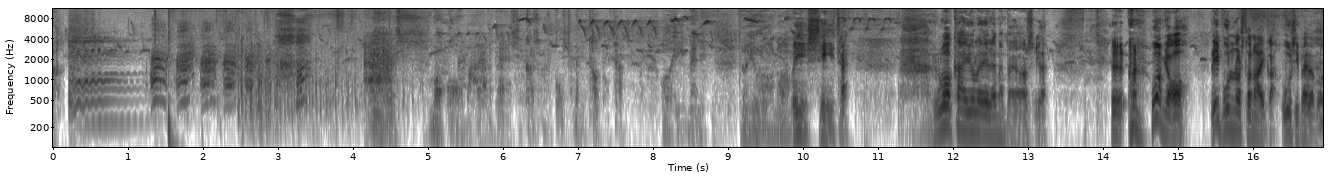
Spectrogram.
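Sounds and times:
several ducks quacking and honking: 0.0 - 7.6
speech: 9.8 - 10.7, 11.7 - 16.9.

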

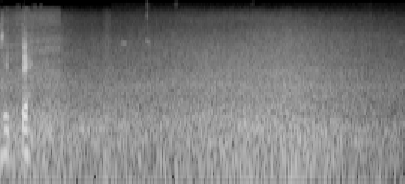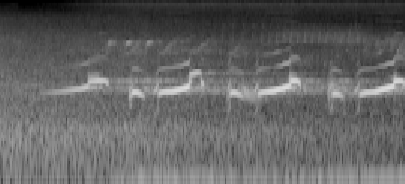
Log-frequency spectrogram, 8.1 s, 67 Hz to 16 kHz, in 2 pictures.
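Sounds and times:
speech: 0.0 - 0.5
rushing water of a small waterfall and rapids: 0.0 - 7.4
rhythmic repeated whistling chirps: 4.5 - 8.0.

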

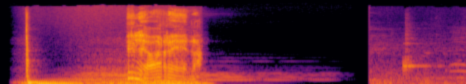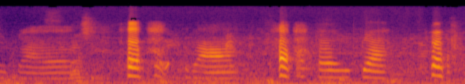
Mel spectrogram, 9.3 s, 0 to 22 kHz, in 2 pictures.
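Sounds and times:
speech: 1.2 - 2.1
baby babbling and squealing among travelling passengers: 4.6 - 9.2.

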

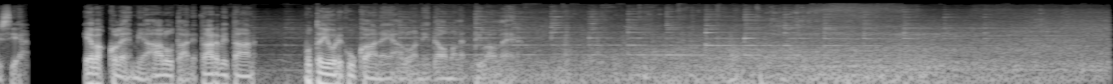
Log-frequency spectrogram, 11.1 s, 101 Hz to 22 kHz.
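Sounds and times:
speech: 0.0 - 5.4
train rumbling along the tracks: 2.4 - 11.1.

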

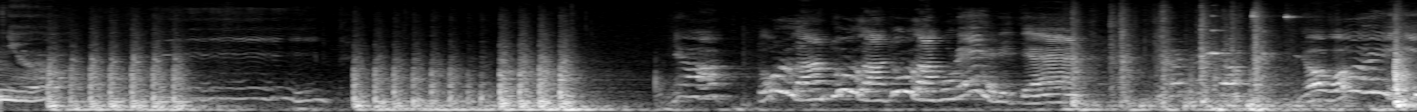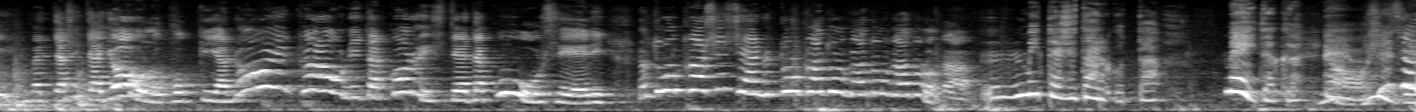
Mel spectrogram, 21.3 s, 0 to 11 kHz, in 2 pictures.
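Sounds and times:
knocking on a door: 0.3 - 1.8, 2.6 - 5.2, 7.9 - 12.0
speech: 6.6 - 8.2, 9.3 - 21.2.

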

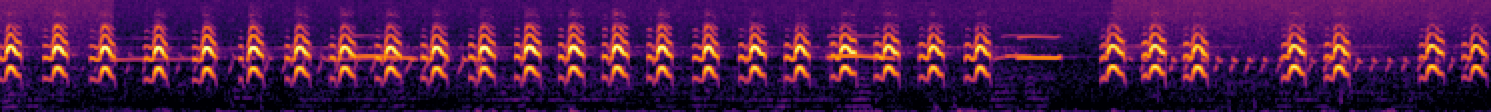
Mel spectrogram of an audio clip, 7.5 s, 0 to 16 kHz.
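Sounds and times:
black-tailed godwit males calling: 0.0 - 7.4.

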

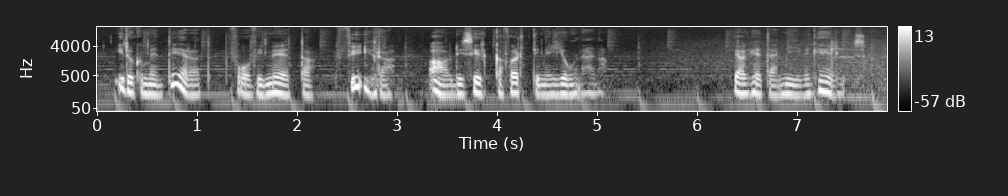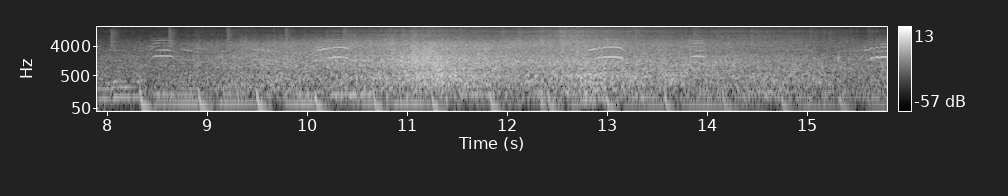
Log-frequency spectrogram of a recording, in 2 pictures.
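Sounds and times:
speech: 0.2 - 5.2, 6.4 - 7.8
ocean waves breaking and washing: 5.6 - 15.7
faint bird calls: 7.4 - 10.9, 12.5 - 14.5, 15.3 - 15.7.

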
